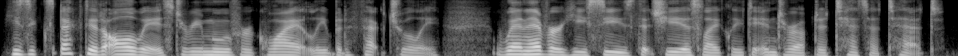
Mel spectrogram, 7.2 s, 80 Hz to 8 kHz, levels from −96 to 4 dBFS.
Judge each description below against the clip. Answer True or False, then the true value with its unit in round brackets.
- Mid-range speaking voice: True (155 Hz)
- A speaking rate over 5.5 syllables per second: True (5.9 syllables/s)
